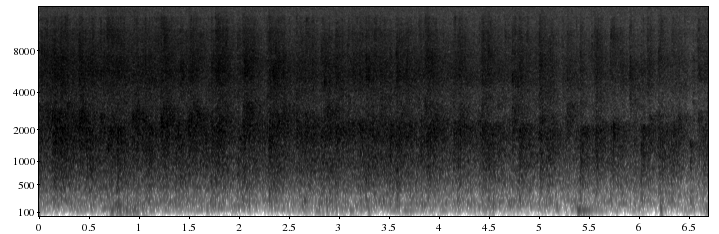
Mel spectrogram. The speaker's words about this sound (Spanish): Y esta iglesia, Señor, te desea y te da este fuerte aplauso a ti, único Dios verdadero.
